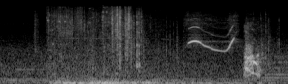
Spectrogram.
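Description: Dog in the video game Remnant 2 gives a couple of short, loud barks and a whine near the end, following a stretch of steady game background noise.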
